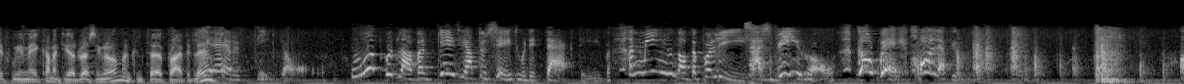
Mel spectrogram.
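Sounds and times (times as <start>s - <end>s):
speech: 0.0s - 10.4s
door slammed shut: 10.9s - 11.6s.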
